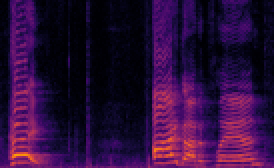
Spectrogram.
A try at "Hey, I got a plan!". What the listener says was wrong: I got a plan is not one word do it again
